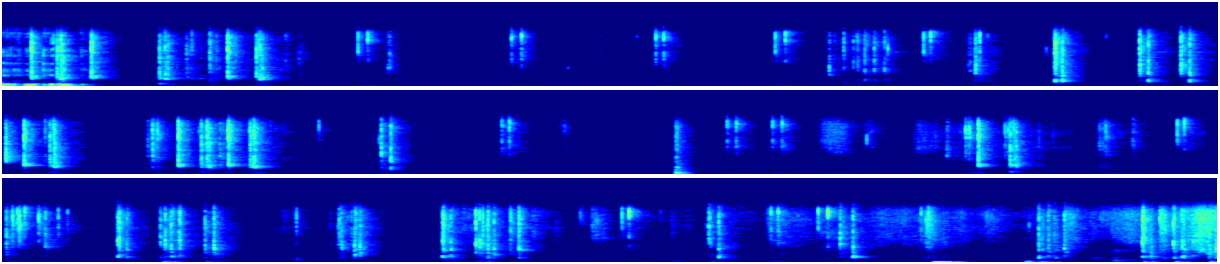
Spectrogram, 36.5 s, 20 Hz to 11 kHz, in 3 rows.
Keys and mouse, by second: 3.2 click, 3.6-8.5 middle drag, 8.5-11.4 drag, 10.6 f, 11.4 a, 11.9 a, 12.4 click, 13.0 click, 13.8 click, 16.0 a, 17.2-19.2 drag, 19.2 middle click, 19.5-21.5 drag, 25.5 r, 27.8 ctrl+z, 28.8 r, 32.8 g, 34.8 a, 34.9 a, 35.8 r.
